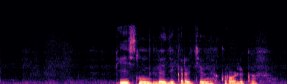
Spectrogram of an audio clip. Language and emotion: Russian, neutral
